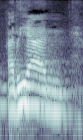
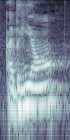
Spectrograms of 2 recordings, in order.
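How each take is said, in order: First: The ending has a clearly pronounced n. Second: The ending is a nasal vowel without n. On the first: The speaker calls it right. "qu'on dise Anne" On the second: The speaker calls it wrong.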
